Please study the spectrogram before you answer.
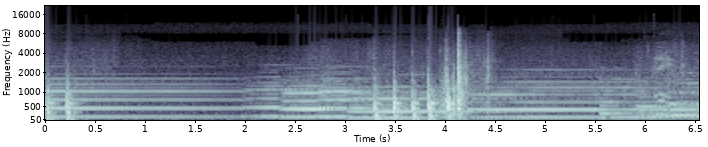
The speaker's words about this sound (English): Warren walks up to a door and knocks.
